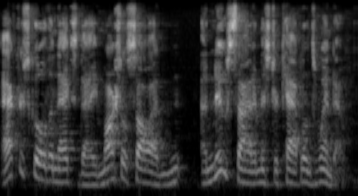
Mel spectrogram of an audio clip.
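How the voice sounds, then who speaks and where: A man's voice: on the high side, expressive, normal speed, muffled recording, a little hiss or hum. A man reading a storybook aloud like a teacher, with casual asides.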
